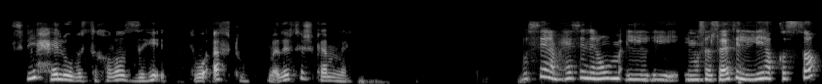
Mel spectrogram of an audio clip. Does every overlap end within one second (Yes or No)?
Yes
